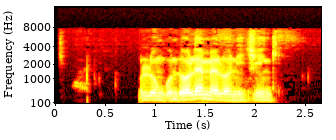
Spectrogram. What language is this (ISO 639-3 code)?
dav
